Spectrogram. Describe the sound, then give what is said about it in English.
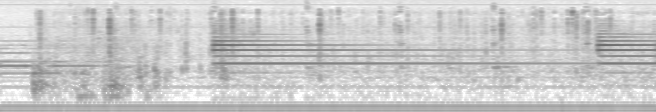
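A clock in a festively decorated room with a fireplace chimes twice, each strike a clear ringing tone with a long, slowly fading resonance, heard over soft ticking and faint clicks, with no one speaking. “As the clock chimes, the camera focuses in on the fireplace.”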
